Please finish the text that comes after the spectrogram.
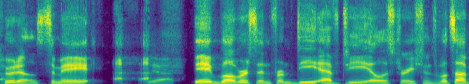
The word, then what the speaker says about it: Globerson: And Dave, is it Globerson? Yes. Yep. Okay, Always I'm like, mispronounced. You got it right on the first one, sir. yes. Yeah. Kudos to me. Yeah. Dave Globerson from DFG Illustrations.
